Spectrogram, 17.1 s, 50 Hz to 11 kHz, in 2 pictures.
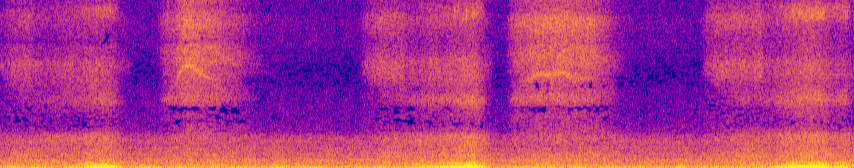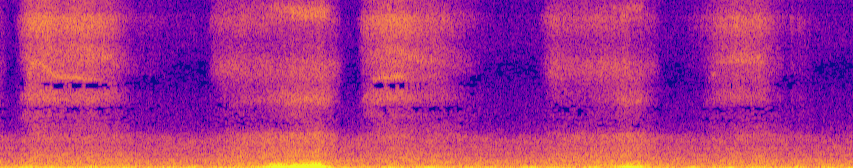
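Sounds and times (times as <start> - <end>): steady low hum: 0.0 - 17.0
girl snoring: 0.5 - 2.1, 3.9 - 6.0, 7.3 - 9.6, 10.8 - 12.5, 14.2 - 15.1.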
